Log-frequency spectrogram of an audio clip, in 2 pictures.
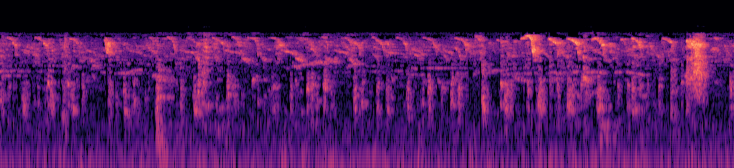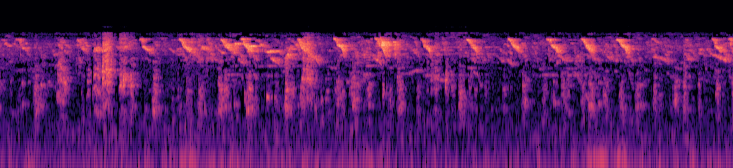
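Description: Birds chirping: a dense, continuous run of short high calls, a few of them louder than the rest.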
